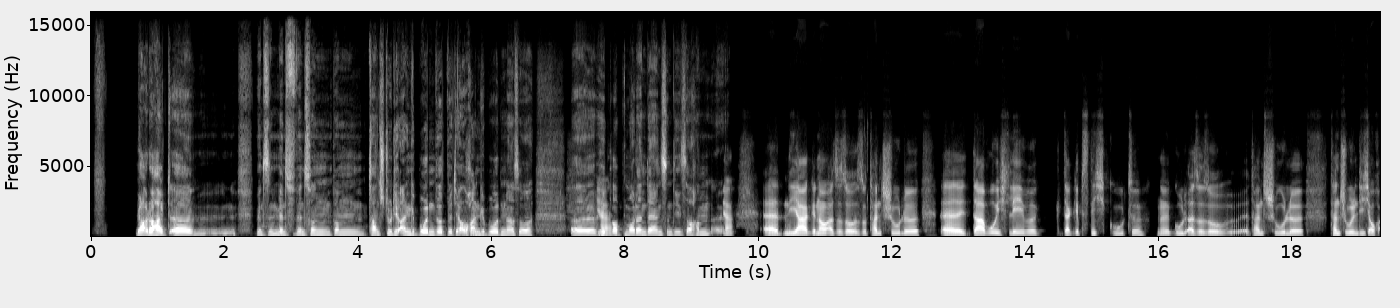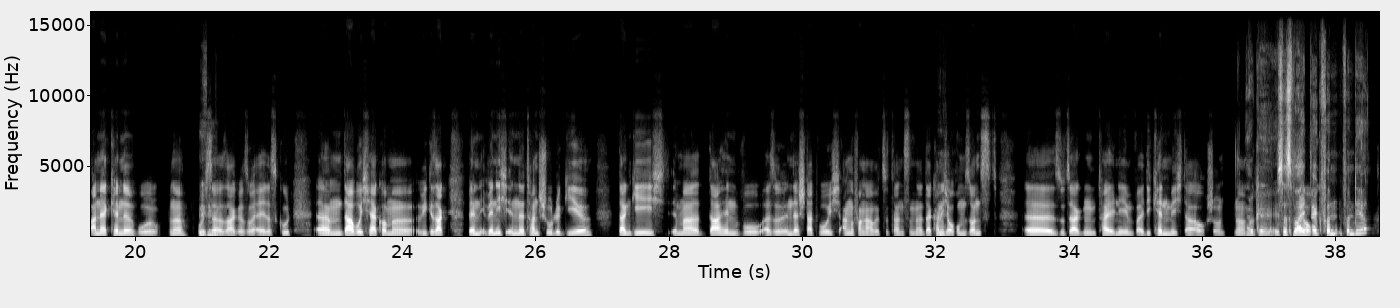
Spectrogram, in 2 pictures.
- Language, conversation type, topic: German, advice, Wie finde ich nach einer langen Pause wieder Motivation für Sport?
- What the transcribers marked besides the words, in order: other noise; other background noise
